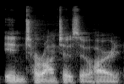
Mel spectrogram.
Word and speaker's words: Toronto: Ooh, Toronto. Mm-hmm. Or as I've been told to pronounce, Toronto. Yeah. I learned the hard way because I've always There's no second T.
